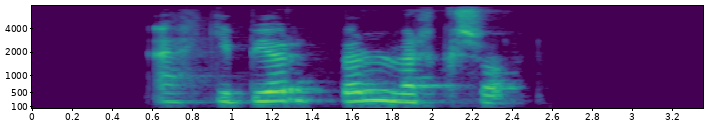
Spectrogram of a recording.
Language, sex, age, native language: Icelandic, female, 20-29, Icelandic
